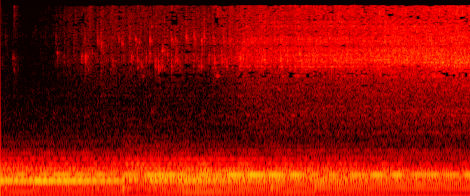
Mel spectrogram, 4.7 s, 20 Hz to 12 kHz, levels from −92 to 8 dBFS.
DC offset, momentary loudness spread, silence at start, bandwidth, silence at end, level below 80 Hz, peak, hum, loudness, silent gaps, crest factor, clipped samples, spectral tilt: 0.2%; 3 LU; 0 s; 11.5 kHz; 0 s; -54 dBFS; -20 dBFS; none; -33 LUFS; none; 12 dB; under 0.1%; -4 dB/octave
